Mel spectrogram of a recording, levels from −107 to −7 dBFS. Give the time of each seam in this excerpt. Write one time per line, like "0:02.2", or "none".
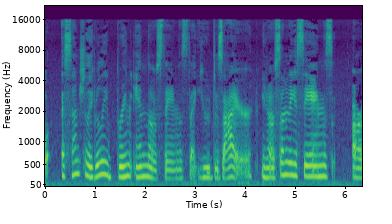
0:01.0
0:04.2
